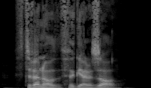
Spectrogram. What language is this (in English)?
Kabyle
